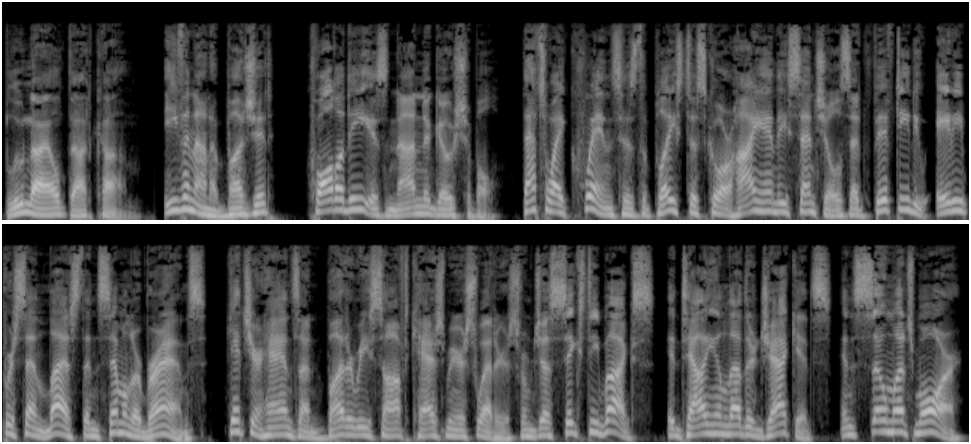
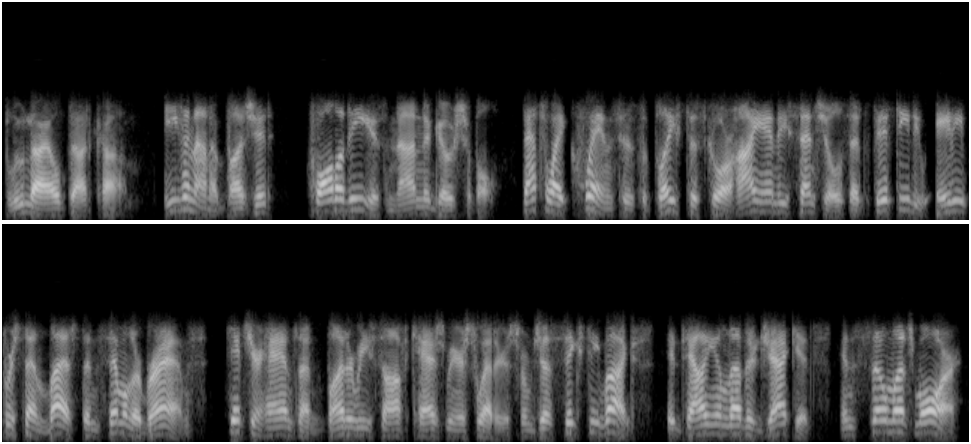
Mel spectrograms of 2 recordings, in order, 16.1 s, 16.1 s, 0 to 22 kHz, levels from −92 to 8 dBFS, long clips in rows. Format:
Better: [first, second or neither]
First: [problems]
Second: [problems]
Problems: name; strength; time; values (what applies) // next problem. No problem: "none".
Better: first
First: none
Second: phone-call audio; nothing above 3 kHz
